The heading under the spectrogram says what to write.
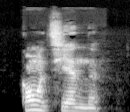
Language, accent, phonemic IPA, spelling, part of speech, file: French, Canada, /kɔ̃.tjɛn/, contienne, verb, LL-Q150 (fra)-contienne.wav
- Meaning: first/third-person singular present subjunctive of contenir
